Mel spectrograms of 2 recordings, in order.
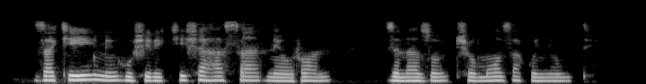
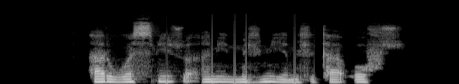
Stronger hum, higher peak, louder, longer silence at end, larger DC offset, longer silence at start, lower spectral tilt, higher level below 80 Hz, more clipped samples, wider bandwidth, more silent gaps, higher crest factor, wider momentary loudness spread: neither; about the same, -4 dBFS vs -4 dBFS; about the same, -19 LUFS vs -21 LUFS; about the same, 0.6 s vs 0.6 s; neither; second, 0.35 s vs 0.9 s; about the same, -6 dB/octave vs -6.5 dB/octave; second, -56 dBFS vs -46 dBFS; neither; about the same, 8 kHz vs 7.8 kHz; neither; about the same, 16 dB vs 18 dB; first, 11 LU vs 8 LU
